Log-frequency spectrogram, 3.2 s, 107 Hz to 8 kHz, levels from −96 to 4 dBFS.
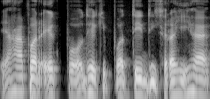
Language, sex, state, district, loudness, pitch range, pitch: Hindi, male, Jharkhand, Palamu, -17 LUFS, 130-145 Hz, 135 Hz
